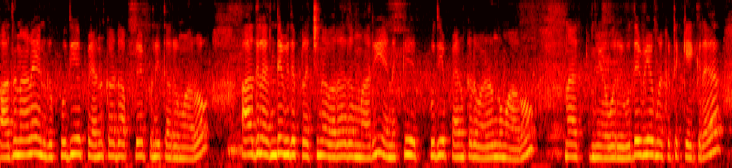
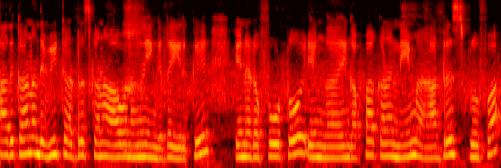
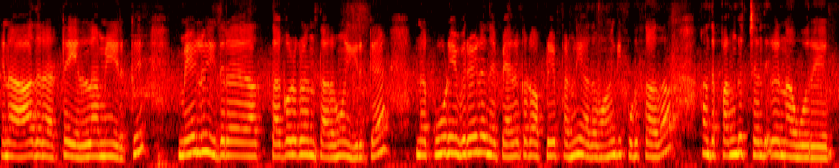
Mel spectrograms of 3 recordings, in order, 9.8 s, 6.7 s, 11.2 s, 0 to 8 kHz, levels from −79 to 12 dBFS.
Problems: constant background noise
